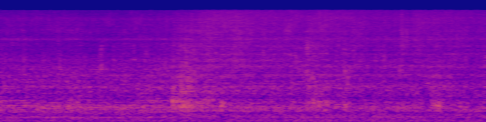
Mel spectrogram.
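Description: Onion-and-spice masala sizzling steadily in oil in a coated pot, its oil already separated from the masala. A wooden spatula scrapes and stirs it a few times in the second half.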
